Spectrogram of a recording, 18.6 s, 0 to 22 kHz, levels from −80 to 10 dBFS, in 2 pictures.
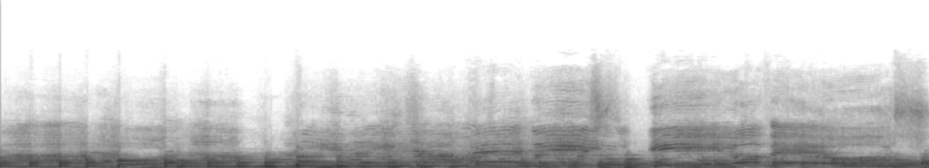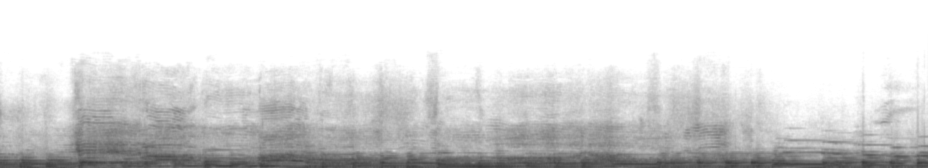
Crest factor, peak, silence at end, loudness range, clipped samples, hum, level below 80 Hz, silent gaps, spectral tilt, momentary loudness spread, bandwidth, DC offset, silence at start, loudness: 14 dB; 0 dBFS; 0 s; 1 LU; under 0.1%; none; -44 dBFS; none; -5.5 dB/octave; 2 LU; 13.5 kHz; under 0.1%; 0 s; -14 LUFS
